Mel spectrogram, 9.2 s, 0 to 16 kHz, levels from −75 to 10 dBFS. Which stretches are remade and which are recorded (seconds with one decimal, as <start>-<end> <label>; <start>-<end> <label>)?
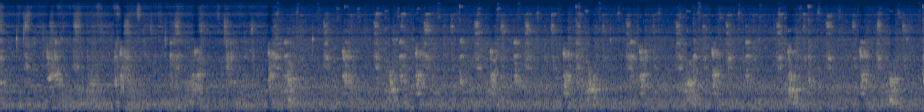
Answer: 0.0-2.7 remade; 2.7-9.2 recorded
